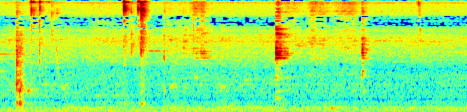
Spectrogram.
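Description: Kitchen utensils and dishes clinking on a stone counter: a few scattered light knocks and clinks over a low steady hum.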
